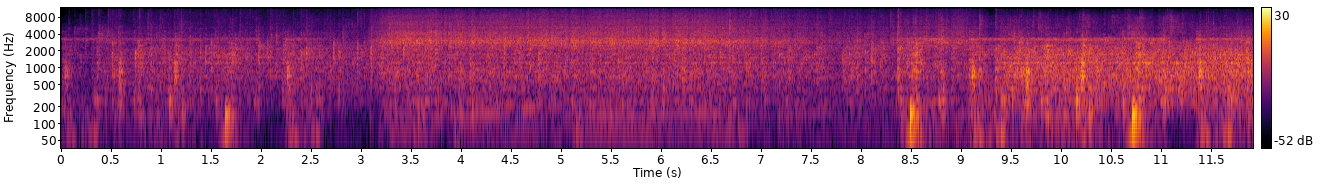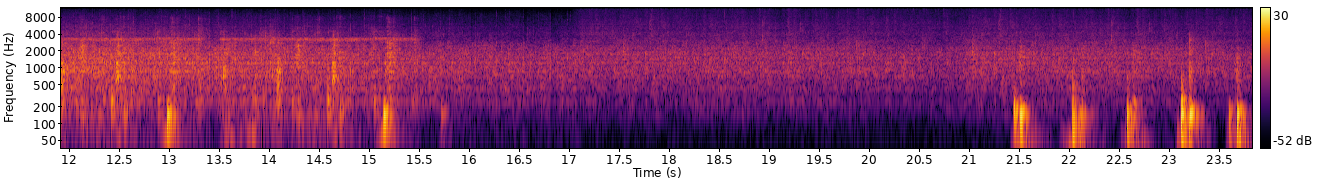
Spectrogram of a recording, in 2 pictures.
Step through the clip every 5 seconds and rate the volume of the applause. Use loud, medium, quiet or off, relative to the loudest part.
medium, medium, loud, medium, medium.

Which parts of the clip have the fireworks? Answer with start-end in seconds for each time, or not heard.
3.0-9.2.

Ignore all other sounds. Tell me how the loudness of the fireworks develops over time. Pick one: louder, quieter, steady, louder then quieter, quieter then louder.
quieter.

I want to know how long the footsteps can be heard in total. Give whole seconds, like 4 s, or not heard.
13 s.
